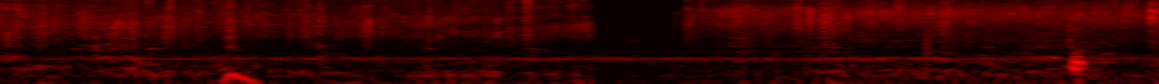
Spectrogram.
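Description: Boiled, shredded chicken frying in ghee in a pan, sizzling and crackling steadily while a slotted metal spatula stirs it. The sound breaks off for about half a second midway, then carries on.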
